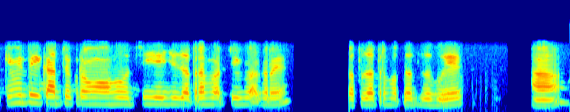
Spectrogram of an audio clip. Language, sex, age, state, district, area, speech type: Odia, male, 30-45, Odisha, Malkangiri, urban, conversation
